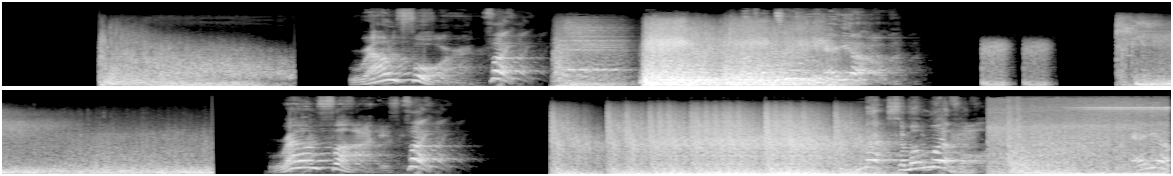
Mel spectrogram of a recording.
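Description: Loud whooshing blasts and impacts burst out in a fighting game.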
